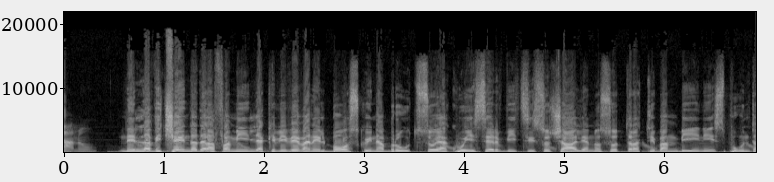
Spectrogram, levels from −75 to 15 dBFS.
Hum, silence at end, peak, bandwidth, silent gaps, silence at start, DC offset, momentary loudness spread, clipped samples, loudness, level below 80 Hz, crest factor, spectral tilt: none; 0 s; -2 dBFS; 19.5 kHz; none; 0 s; under 0.1%; 7 LU; under 0.1%; -13 LUFS; -36 dBFS; 12 dB; -3.5 dB/octave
